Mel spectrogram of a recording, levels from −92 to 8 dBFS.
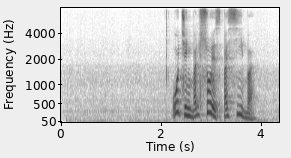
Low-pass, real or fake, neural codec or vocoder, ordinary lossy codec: none; real; none; none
